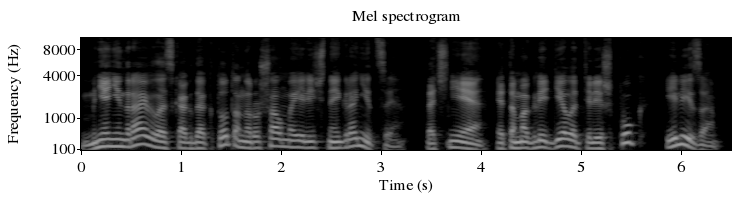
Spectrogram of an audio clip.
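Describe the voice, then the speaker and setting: A man's voice: mid-range voice, expressive, normal speed, no echo, studio quality. A man narrating a humorous first-person audiobook in a wry storytelling manner. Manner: wry storytelling with acted dialogue.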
